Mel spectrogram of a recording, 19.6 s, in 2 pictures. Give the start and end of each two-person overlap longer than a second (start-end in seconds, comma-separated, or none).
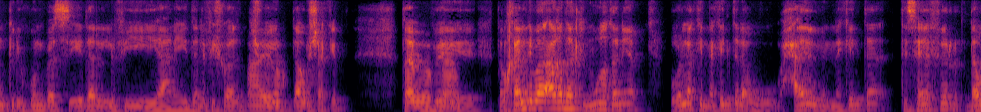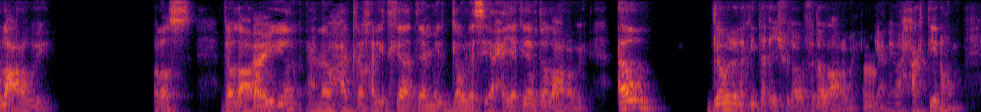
none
